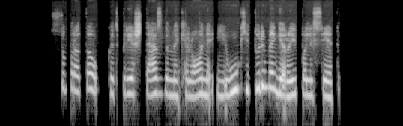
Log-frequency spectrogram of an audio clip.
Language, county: Lithuanian, Vilnius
